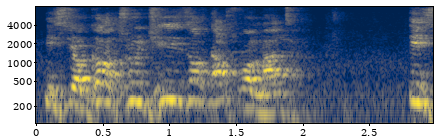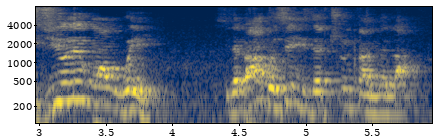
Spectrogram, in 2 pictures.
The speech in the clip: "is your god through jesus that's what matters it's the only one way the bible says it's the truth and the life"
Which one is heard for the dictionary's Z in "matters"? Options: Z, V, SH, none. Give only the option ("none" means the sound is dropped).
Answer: none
